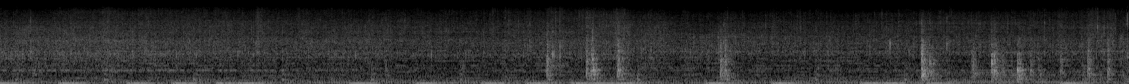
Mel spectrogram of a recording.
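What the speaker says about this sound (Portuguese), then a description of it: "Então, vamos selar o presunto. Vou dourando aqui, já viro do outro lado." Ham searing and frying in a hot pan for a sandwich, a steady loud sizzle and crackle with occasional sharper pops and utensil scrapes as the slices are turned.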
